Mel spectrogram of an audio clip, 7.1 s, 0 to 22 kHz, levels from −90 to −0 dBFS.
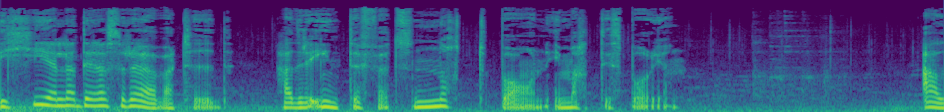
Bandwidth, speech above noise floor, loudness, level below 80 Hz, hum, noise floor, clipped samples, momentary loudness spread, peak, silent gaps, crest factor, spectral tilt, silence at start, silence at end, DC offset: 16.5 kHz; 22 dB; -18 LUFS; -40 dBFS; none; -39 dBFS; under 0.1%; 11 LU; -2 dBFS; none; 18 dB; -5.5 dB/octave; 0 s; 0 s; under 0.1%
